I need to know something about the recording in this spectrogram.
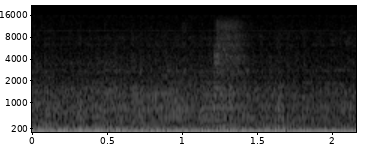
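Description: A pause in amplified preaching: a steady low hum from the hall's sound system, with a brief soft hiss a little over a second in.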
